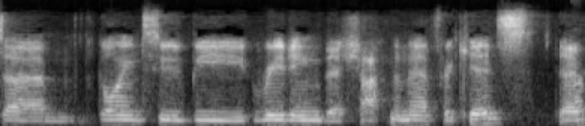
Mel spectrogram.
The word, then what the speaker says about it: Shahnameh: Arzia, he's going to be reading the Shahnameh for kids. Did I pronounce that correctly?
